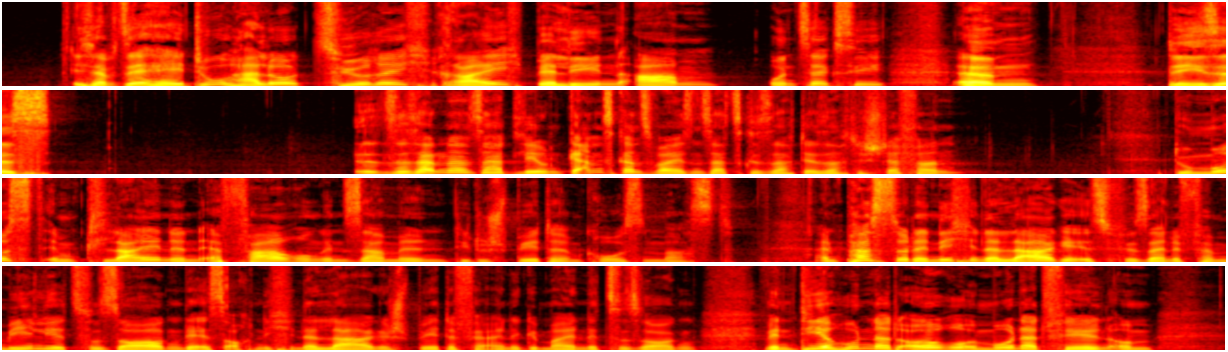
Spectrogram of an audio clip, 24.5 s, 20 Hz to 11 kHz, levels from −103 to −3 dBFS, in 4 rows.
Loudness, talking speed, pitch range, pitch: -30 LUFS, 175 wpm, 150-205 Hz, 175 Hz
